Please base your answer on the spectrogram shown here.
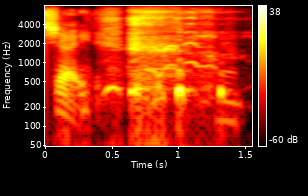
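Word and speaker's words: Skjei: don't have no chance he's it's it's it's pronounced Shay from what remember from the list the only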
